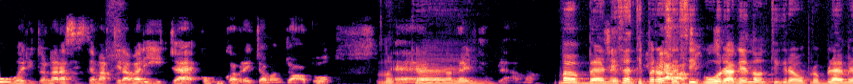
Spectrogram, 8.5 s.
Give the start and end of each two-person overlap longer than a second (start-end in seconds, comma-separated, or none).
6.0-7.8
